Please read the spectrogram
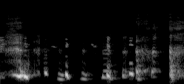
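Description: A close, loud coughing fit: a rapid string of harsh, uneven coughs with short gasps between them, rising again at the end, with no talking.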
